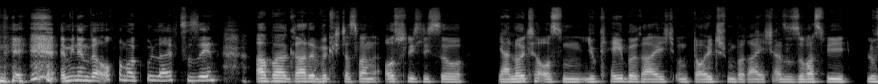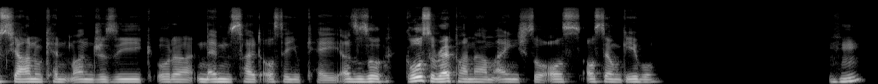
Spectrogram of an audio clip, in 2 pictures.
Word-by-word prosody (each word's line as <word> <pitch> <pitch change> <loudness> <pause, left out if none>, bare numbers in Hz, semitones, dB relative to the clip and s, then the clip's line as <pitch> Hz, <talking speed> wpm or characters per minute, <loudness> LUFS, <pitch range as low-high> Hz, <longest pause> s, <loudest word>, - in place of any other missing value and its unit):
Ne, 150 -1 +2 0.3
„Eminem“ 185 +5 +2
wär 175 - +4
auch - - -2
einmal 185 -4 -1
cool 195 - -3
live 185 +1 0
zu 180 -2 -7
sehen, 185 +3 +1 0.3
aber 145 0 +5
grade 140 0 +3
wirklich, 135 -1 -2
das 130 -2 -4
waren 130 -2 0
ausschließlich 130 -1 -2
so 125 -1 -2 0.3
ja, 120 0 +2
Leute 135 +2 +2
ausm 125 0 0
UK-Bereich 125 -1 -1
und 125 -1 -5
deutschen 125 +1 0
Bereich, 115 -1 -3
also 120 0 -3
sowas 125 +1 0
wie 125 -1 +2 0.2
„Luciano“ 125 -2 +2
kennt 120 -3 -5
man, 115 +1 -2
„Joseque“ 115 +1 -2
oder 120 -1 -3
„Nems“ 120 0 +2
halt 120 -2 -2
aus 120 - -6
der 120 -3 -5
UK. 100 -2 -9
Also 125 0 0
so 130 0 +2 0.2
große 160 0 +7
Rappernamen 120 -5 +2
eigentlich 115 +1 -4
so 115 - -5
aus 120 +1 -2
aus 130 0 -2
der 125 -2 0
Umgebung. 120 +1 -3 1.7
Mhm. 140 - -3
125 Hz, 160 wpm, -22 LUFS, 120-135 Hz, 1.7 s, große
